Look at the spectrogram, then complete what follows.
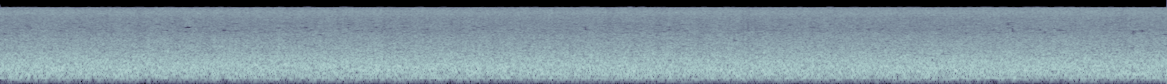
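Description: Steady, even rush of a raging river's fast-flowing water.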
